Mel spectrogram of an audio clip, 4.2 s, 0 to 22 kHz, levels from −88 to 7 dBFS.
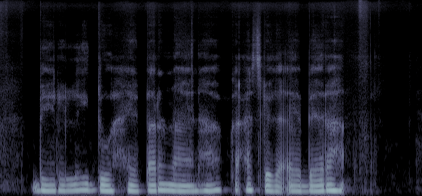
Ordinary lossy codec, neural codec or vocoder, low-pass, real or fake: none; codec, 44.1 kHz, 7.8 kbps, DAC; none; fake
